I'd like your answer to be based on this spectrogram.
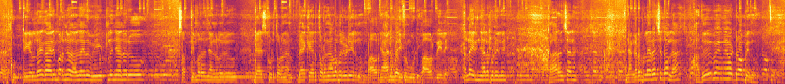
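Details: Adult male speaker; normal speech.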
